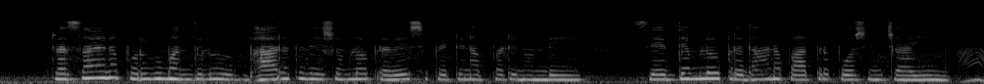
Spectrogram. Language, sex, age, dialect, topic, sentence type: Telugu, male, 36-40, Southern, agriculture, statement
